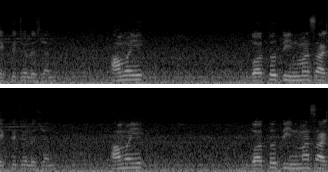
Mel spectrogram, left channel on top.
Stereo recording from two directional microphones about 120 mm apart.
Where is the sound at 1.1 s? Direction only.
40° left (ahead or behind).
